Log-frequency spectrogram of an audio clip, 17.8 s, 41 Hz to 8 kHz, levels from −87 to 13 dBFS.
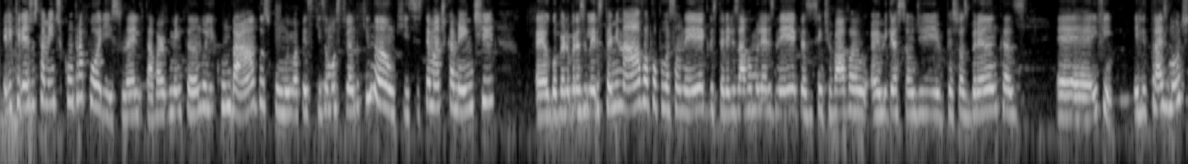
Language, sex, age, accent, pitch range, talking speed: Portuguese, female, 20-39, Brazilian, 200-255 Hz, 145 wpm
